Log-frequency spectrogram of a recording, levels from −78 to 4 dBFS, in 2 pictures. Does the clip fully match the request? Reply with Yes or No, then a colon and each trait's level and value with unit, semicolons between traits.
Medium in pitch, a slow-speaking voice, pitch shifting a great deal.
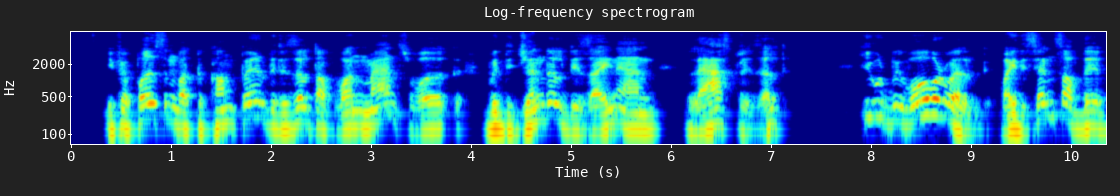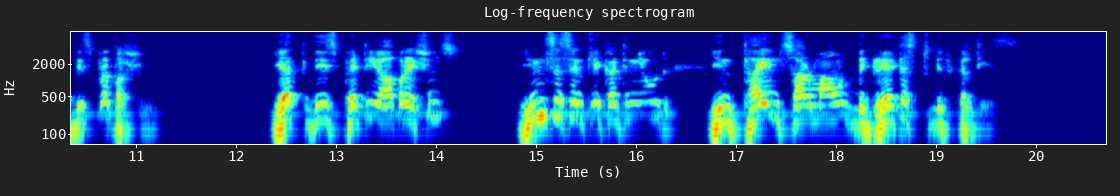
Yes: medium, 150 Hz; slow, 120 wpm; wide, 7.2 semitones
